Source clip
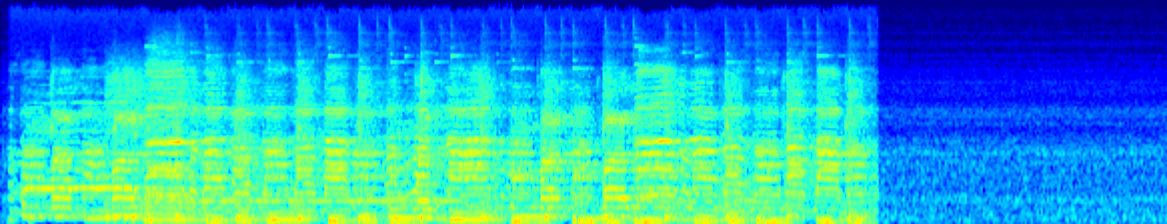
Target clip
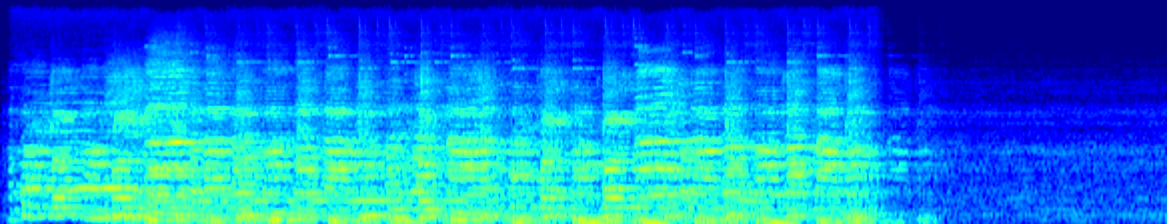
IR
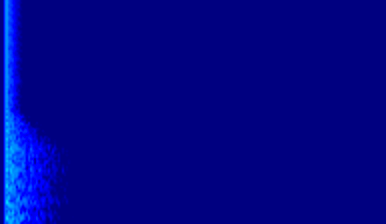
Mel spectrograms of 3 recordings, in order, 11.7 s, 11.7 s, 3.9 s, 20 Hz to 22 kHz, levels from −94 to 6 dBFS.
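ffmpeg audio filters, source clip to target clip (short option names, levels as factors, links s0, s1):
-filter_complex "[0:a]aecho=1:1:58|706:0.562|0.158[s0];[1:a]atrim=start_sample=2205,asetrate=61740,aresample=44100[s1];[s0][s1]afir=irnorm=-1:irlink=0,volume=0.708"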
